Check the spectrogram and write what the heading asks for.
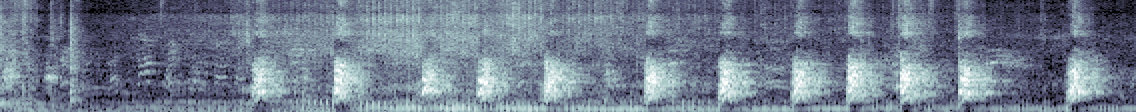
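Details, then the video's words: German Shepherd Leo on guard duty, barking at a sheep herd passing the gate outdoors; a regular series of short, sharp barks about every half-second to second over a steady low background rumble. "Leo vs Sheep Herd! 🐑 German Shepherd Guard Mode ON"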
